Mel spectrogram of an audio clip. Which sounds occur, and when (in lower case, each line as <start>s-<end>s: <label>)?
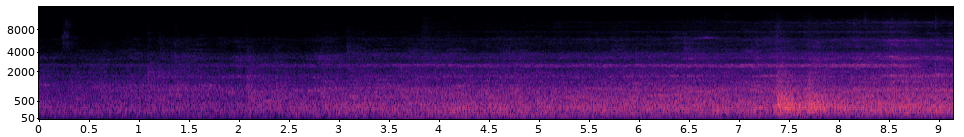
0.0s-9.1s: subway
